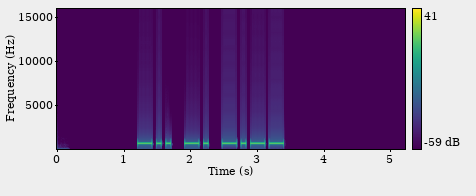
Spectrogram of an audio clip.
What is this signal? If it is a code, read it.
Morse code, heard as a keyed tone, about 17 wpm, 700 Hz. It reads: DNY
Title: USA Call Sign Postfixes - 3 Letters 17wpm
